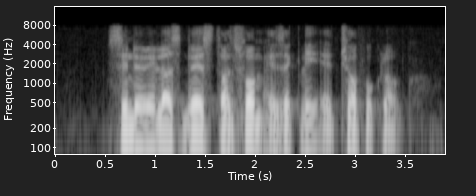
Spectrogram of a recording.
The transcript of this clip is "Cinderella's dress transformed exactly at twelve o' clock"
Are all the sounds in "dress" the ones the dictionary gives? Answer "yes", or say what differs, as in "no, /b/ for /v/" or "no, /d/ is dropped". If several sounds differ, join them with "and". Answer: no, /w/ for /ɹ/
